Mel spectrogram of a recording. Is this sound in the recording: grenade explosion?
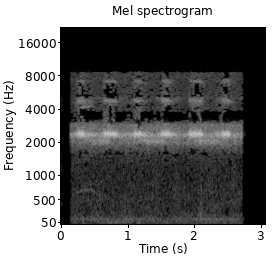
no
